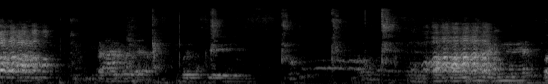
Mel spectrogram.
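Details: Boer goat on a goat development farm in Budhitola, Kailali, Nepal: loud wavering harmonic bleats open the recording, another follows near one second, and a long strong bleat comes near the end, with human voices and clicks in between.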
